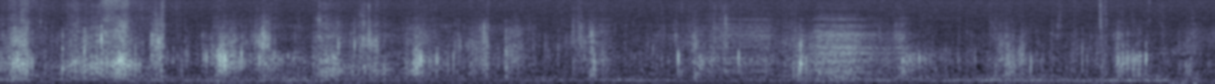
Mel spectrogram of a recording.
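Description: Footsteps crunching on dry, gravelly desert ground as a person walks over to a target.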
